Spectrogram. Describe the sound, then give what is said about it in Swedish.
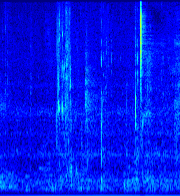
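Quiet sounds of someone sipping and swallowing water: a few soft wet gulps and mouth noises, then a brief sharp click near the end, with no talking. “Ehm, och ehm, eh, jag måste få lite vatten här känner jag med.”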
